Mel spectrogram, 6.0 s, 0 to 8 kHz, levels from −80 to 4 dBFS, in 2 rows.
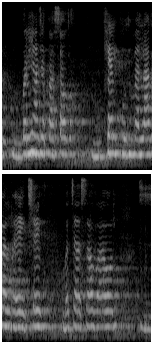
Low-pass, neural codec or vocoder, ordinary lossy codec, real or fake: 7.2 kHz; codec, 44.1 kHz, 7.8 kbps, Pupu-Codec; none; fake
